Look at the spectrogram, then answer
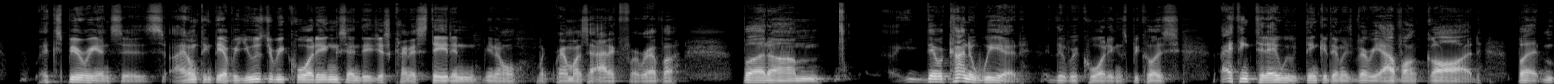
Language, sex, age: English, male, 50-69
